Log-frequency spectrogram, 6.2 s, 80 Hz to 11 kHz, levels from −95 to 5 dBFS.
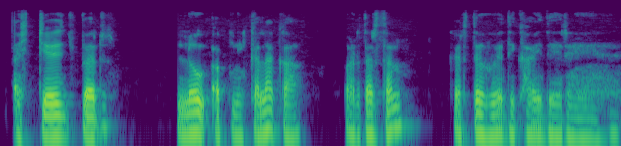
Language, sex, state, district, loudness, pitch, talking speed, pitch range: Hindi, male, Uttar Pradesh, Hamirpur, -21 LUFS, 115 Hz, 125 wpm, 110-130 Hz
